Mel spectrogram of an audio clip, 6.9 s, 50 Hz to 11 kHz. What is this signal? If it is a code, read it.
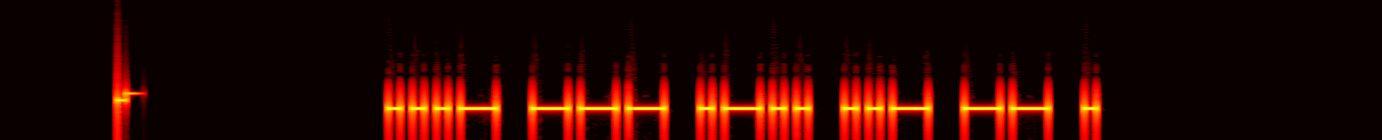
Morse code, heard as a keyed tone, about 20 wpm, 700 Hz. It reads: VOLUME
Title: Top 1751-2000 Words 20wpm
